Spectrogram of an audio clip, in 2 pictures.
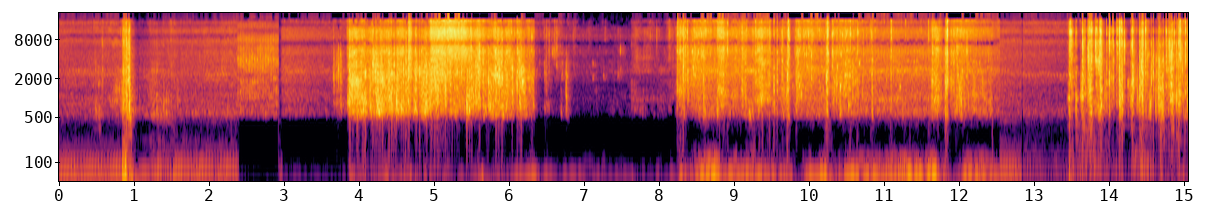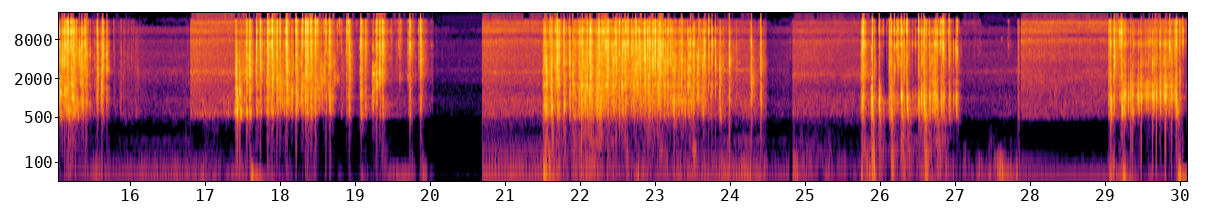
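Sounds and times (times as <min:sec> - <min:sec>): car tyre crushing objects: 0:00.4 - 0:02.3, 0:03.7 - 0:07.0, 0:08.0 - 0:12.6, 0:13.5 - 0:16.2, 0:21.5 - 0:24.5, 0:25.8 - 0:27.2, 0:29.0 - 0:30.0.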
